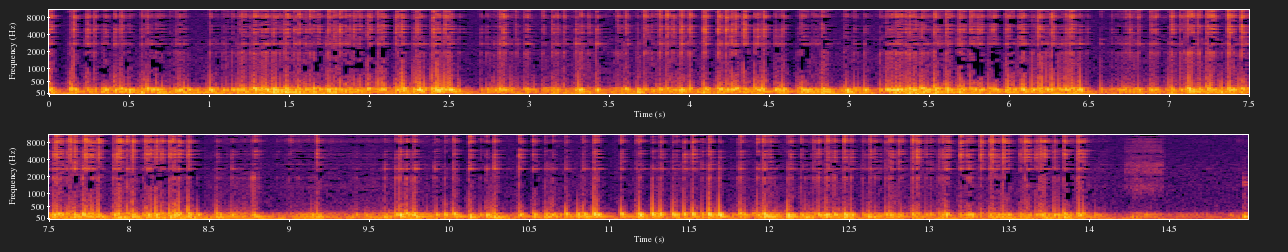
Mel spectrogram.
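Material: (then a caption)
Glass. Long nails tap and scratch the sides of a clear, ribbed, hollow, empty glass jar set upside down over a microphone. The result is a dense, continuous stream of rapid clicks and scrapes, heavy in low, boomy resonance with a faint bright hiss on top. The sound stays busy for about fourteen seconds and then drops off quietly at the end.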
